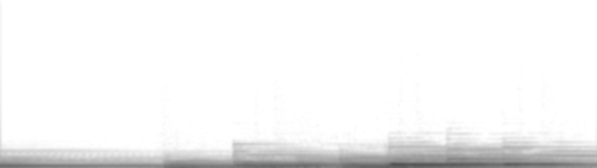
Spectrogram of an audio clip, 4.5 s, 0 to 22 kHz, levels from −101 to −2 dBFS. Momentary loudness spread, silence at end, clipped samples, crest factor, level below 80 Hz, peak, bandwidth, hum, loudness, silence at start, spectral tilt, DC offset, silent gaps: 15 LU; 0 s; under 0.1%; 16 dB; -68 dBFS; -22 dBFS; 3.6 kHz; none; -39 LUFS; 0 s; -10 dB/octave; under 0.1%; none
